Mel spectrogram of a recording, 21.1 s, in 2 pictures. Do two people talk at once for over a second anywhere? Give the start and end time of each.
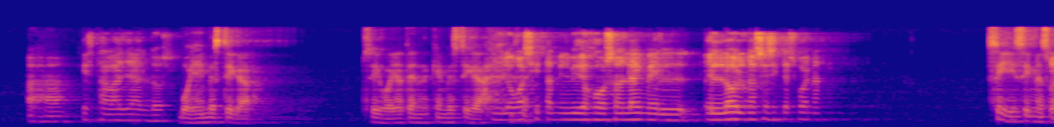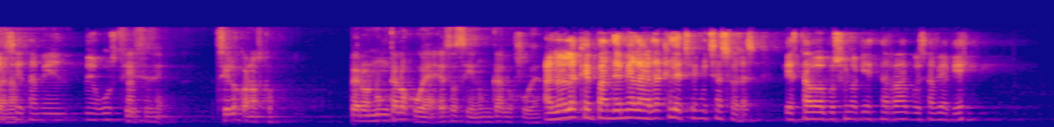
none

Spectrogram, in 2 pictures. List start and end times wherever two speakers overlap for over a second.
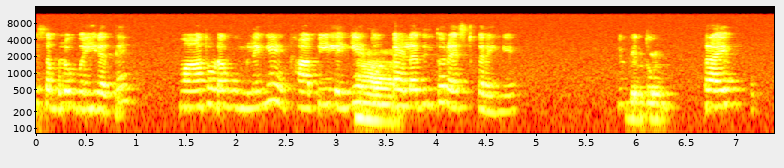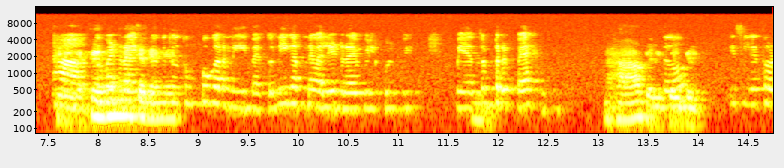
7.6-8.8

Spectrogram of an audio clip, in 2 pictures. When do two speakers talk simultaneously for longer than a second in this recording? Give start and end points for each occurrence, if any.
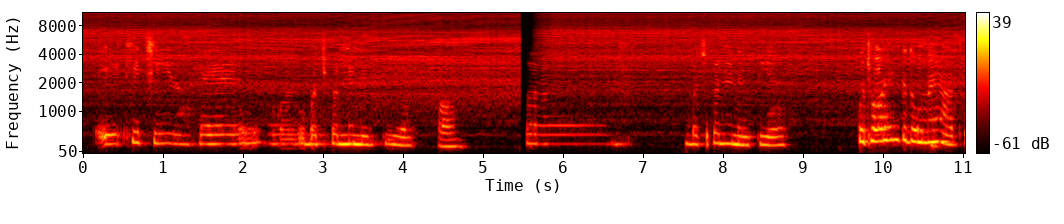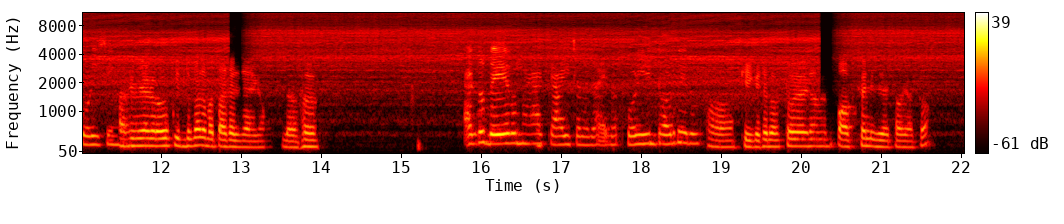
none

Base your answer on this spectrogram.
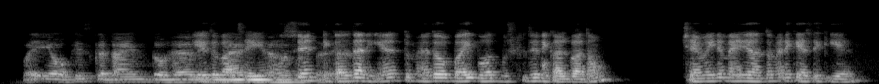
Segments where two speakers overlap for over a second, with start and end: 1.9-3.5

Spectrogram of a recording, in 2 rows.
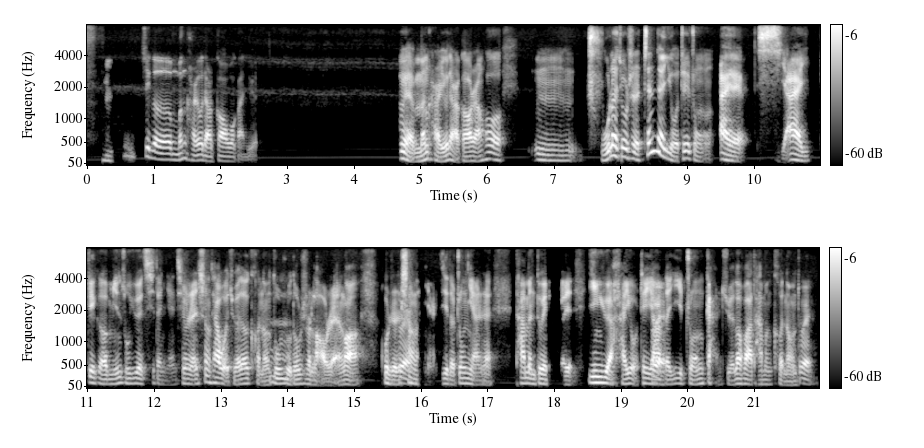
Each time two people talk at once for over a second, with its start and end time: none

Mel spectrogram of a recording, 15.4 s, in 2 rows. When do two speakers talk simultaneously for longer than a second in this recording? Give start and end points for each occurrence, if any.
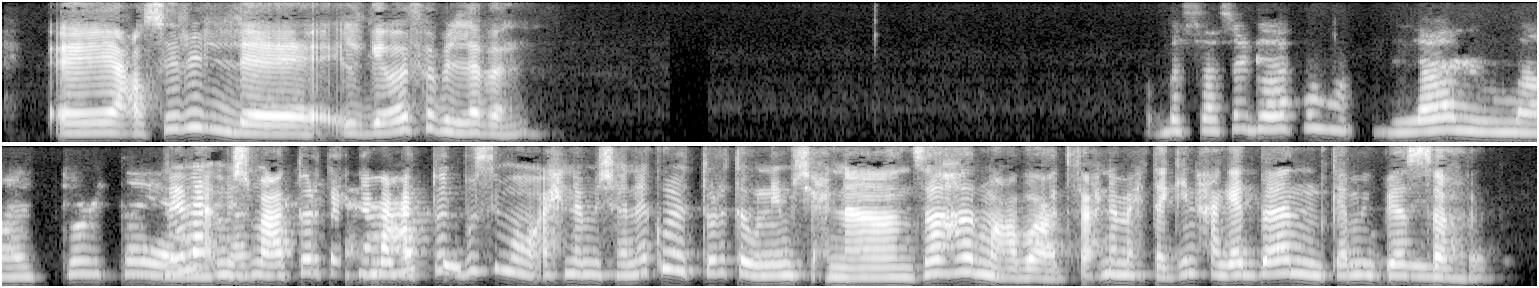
none

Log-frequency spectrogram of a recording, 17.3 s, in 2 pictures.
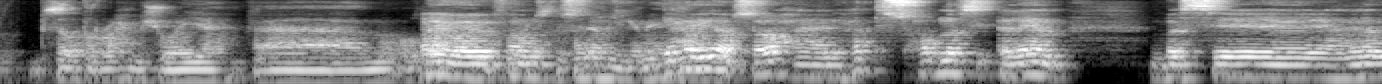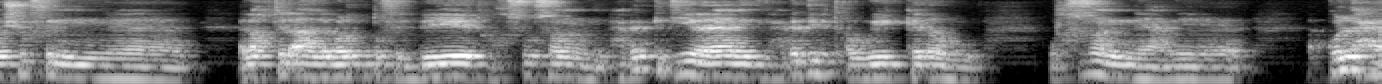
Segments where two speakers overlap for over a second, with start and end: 2.6-4.6

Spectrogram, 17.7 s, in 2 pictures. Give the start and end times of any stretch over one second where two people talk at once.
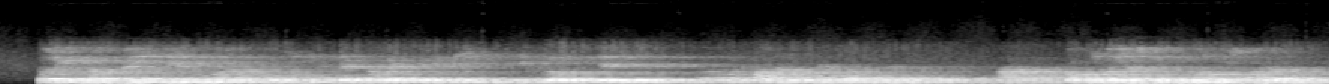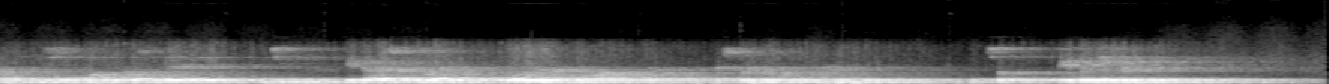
none

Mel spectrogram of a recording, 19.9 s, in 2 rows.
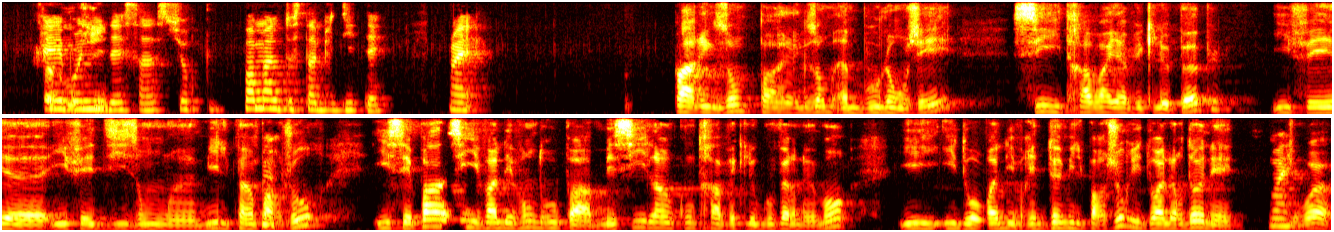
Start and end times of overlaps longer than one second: none

